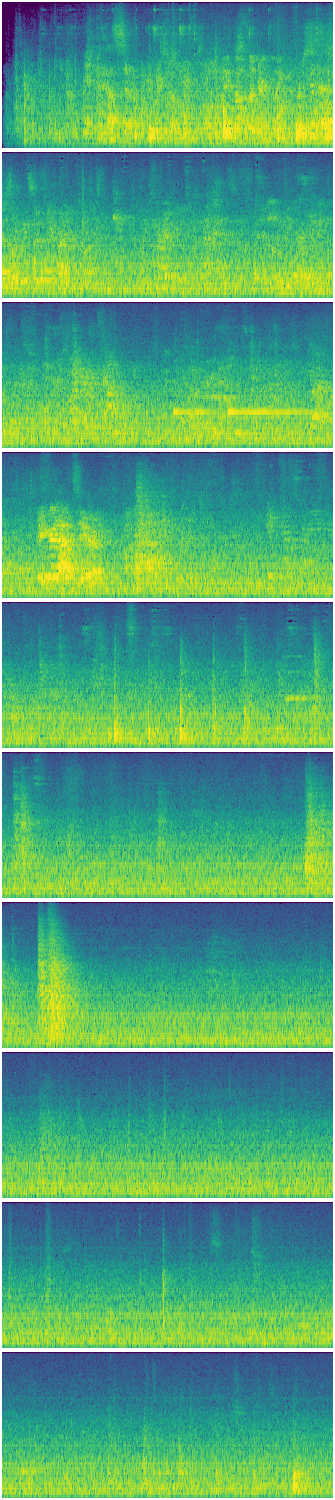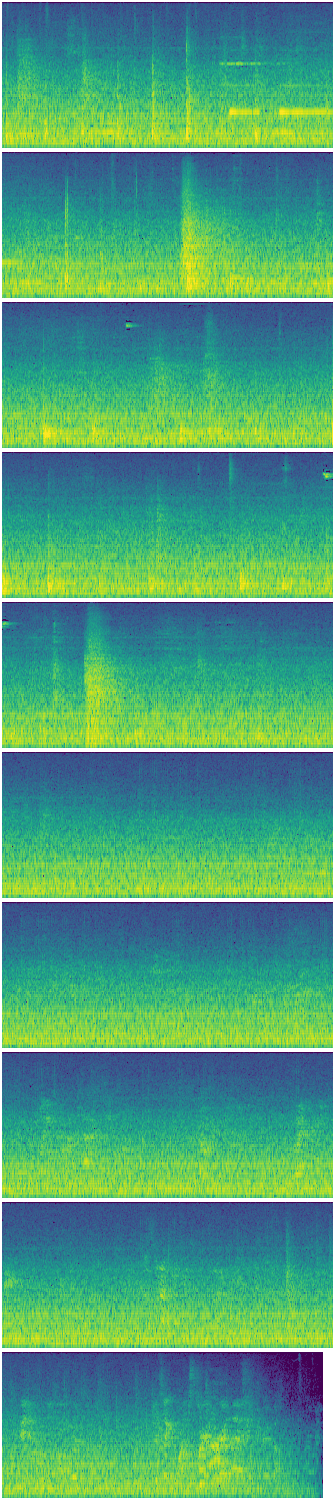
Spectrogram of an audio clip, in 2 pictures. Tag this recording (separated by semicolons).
atmosphere; house; play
